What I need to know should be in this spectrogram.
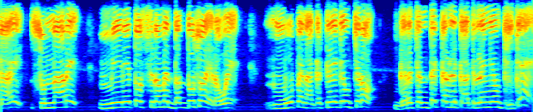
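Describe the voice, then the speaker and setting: A woman puts on a cartoonish character voice at an extremely high pitch, talking at a fairly quick pace with very even loudness while faint music plays in the background. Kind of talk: cartoon comedy voice. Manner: whiny, rustic.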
